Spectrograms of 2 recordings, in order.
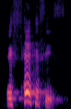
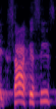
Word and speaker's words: exégesis: Muchas veces dice mi esposa que no puedo pronunciar exégesis, porque si dice exágesis es diferente, verad. Cuando dice exágesis con a quiere decir exageración, pero cuando dice exégesis quiere decir que hay una crítica, ¿verdad?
